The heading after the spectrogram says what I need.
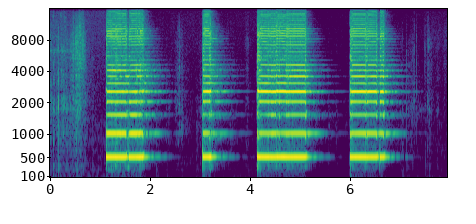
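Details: BMW two-horn system (2000–2022, e.g. E46, E90, F30), high-frequency horn tested alone on battery power; four clean steady bright high-pitched blasts with no rasp or fading: normal high-tone horn.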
